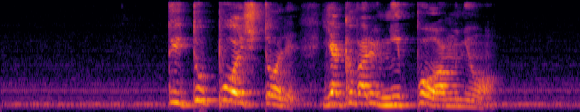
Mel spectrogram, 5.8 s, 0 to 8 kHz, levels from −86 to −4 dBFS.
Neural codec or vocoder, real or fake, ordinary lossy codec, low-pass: none; real; none; 7.2 kHz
